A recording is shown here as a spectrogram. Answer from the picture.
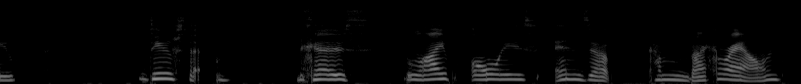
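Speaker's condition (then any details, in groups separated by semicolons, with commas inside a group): Hemiplegic cerebral palsy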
